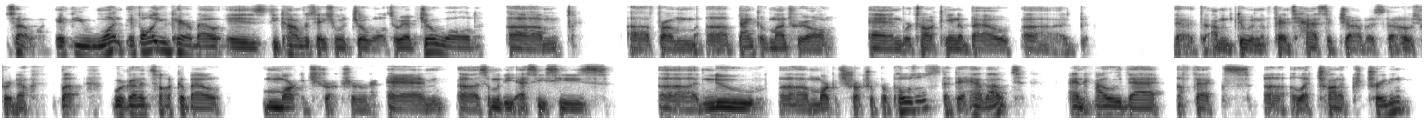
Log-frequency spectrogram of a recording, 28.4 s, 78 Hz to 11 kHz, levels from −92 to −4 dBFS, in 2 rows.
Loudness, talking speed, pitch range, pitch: -25 LUFS, 155 wpm, 90-115 Hz, 100 Hz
